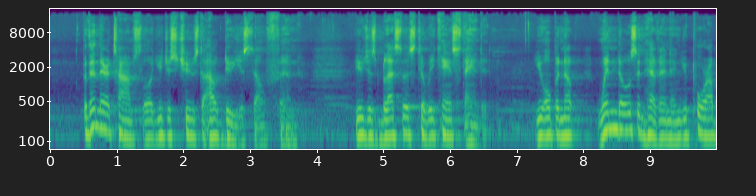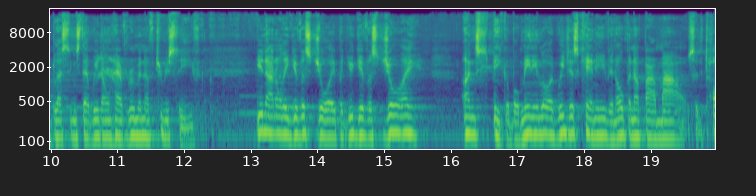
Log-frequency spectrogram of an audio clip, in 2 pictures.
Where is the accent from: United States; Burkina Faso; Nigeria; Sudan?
United States; Baltimore, Maryland; some of my history growing up in Baltimore, Maryland.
